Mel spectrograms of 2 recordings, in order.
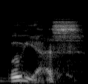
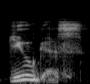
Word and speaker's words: Bugas: And Paul Buyas, Bugas, sorry, they tell you how to pronounce it here in the obit, Bugas, um, ended up giving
